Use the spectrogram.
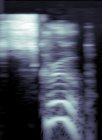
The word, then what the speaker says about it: Scroop: It's pronounced Scroop.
